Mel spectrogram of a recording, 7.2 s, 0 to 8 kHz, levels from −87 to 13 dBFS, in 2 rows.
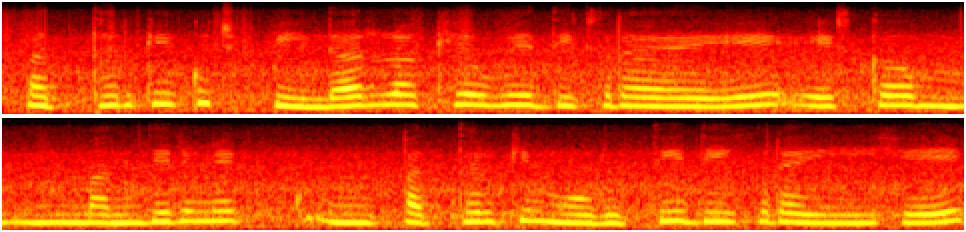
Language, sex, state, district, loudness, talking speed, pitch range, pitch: Hindi, female, Chhattisgarh, Rajnandgaon, -14 LUFS, 160 wpm, 225-255 Hz, 240 Hz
